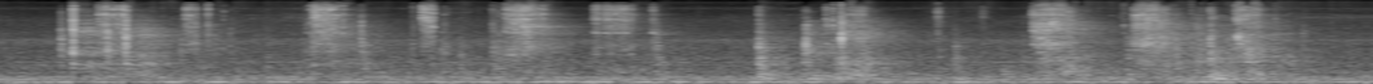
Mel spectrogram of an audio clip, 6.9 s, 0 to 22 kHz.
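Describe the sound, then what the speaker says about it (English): A hand ratchet loosens the headlight strap nut on a 2003-2008 Toyota Corolla, giving a series of close, crisp clicking bursts in irregular rhythm against a steady background hum. "Let's grab our ratchet."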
